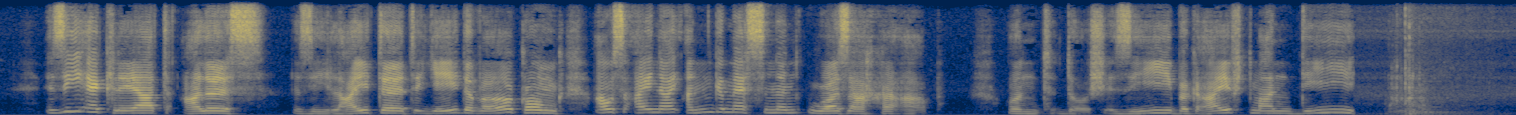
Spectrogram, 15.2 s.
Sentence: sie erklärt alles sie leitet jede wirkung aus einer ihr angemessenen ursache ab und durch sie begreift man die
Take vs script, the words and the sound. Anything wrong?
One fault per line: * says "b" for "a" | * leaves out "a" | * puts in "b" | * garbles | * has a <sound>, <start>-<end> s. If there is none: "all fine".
* leaves out "ihr"
* has a thud, 13.9-15.0 s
